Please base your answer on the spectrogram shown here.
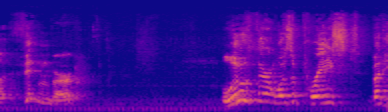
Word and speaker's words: Wittenberg: town of wittenberg now in german w is pronounced with a v when you see w when you speak in german you pronounce it v so we would call it wittenberg but they would call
